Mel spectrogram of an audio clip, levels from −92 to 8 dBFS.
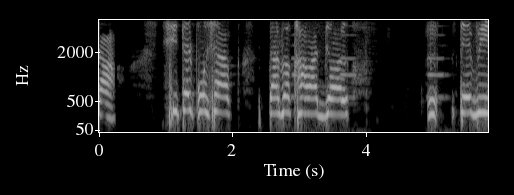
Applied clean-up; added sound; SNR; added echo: classical method Wiener filter.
